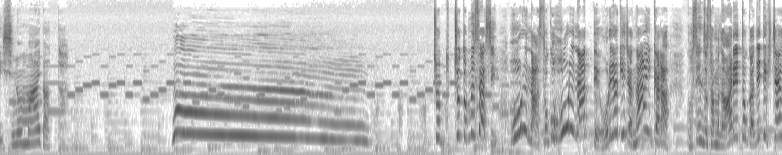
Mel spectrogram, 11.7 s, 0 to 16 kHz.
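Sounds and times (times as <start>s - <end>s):
speech: 0.0s - 1.2s, 6.5s - 11.7s
faint low noise: 0.0s - 11.7s
dog howling: 2.6s - 6.0s.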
